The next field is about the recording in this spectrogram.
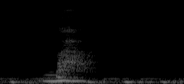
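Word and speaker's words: भ: The next, that looks like a BH, is actually one letter in the Sanskrit alphabet, and it's pronounced like this, ba, ba, with an aspirated sound.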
